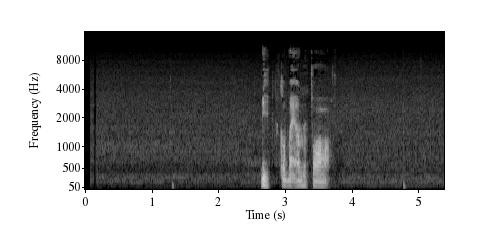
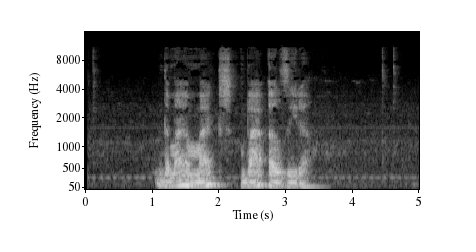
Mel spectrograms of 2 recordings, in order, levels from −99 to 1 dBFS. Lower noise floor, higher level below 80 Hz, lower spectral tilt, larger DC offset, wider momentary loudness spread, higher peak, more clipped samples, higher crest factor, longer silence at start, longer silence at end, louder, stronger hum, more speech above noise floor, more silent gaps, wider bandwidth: first, -61 dBFS vs -57 dBFS; second, -62 dBFS vs -42 dBFS; about the same, -6 dB/octave vs -7 dB/octave; neither; second, 3 LU vs 12 LU; about the same, -10 dBFS vs -8 dBFS; neither; first, 24 dB vs 16 dB; first, 2.65 s vs 1.05 s; first, 1.75 s vs 1.5 s; second, -28 LUFS vs -23 LUFS; neither; about the same, 34 dB vs 35 dB; neither; about the same, 11 kHz vs 11 kHz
